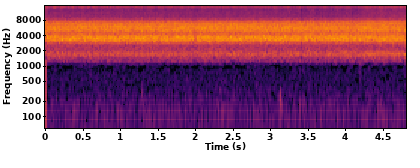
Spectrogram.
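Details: Loud forest cicada, the sound made by the male from its abdomen, calling in the morning or at dusk: an unbroken, shrill, hissing buzz spread across high pitches, constant in loudness throughout, nothing else audible.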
